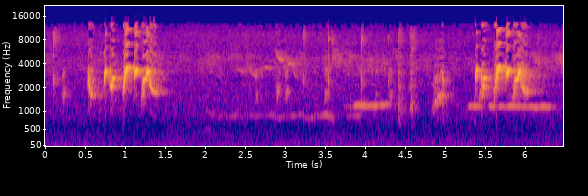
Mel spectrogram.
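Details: Red-whiskered bulbul singing playfully to teach its chicks: bright, warbled bursts of quick chirping notes, a lower steady whistle-like tone in between, and a second rich phrase near the end.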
